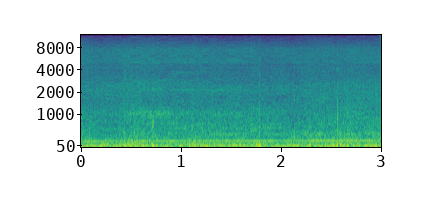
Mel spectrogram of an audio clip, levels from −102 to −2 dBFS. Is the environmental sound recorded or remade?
remade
